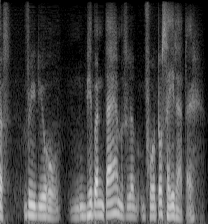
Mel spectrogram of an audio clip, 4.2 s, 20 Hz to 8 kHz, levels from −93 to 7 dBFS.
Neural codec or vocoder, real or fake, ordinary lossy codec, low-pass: codec, 16 kHz, about 1 kbps, DyCAST, with the encoder's durations; fake; none; none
